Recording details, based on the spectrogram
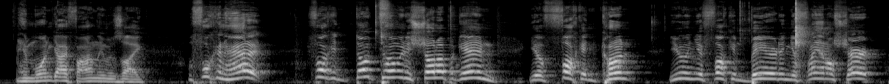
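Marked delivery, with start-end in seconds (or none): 1.9-8.7 acted, very high, loud scream in a poor Irish accent. Retelling a guy who was screaming at the speaker, retold scream, bad irish accent. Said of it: "I can't do an Irish accent".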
